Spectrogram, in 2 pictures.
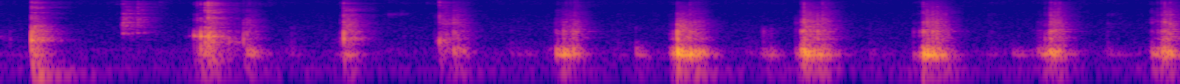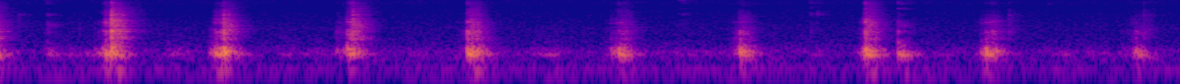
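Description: A person biting into a hard white chalk-like block and chewing it with loud crunches: one bite right at the start, then a steady run of crunchy chews, about three every two seconds, loudest in the first half and fading toward the end.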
